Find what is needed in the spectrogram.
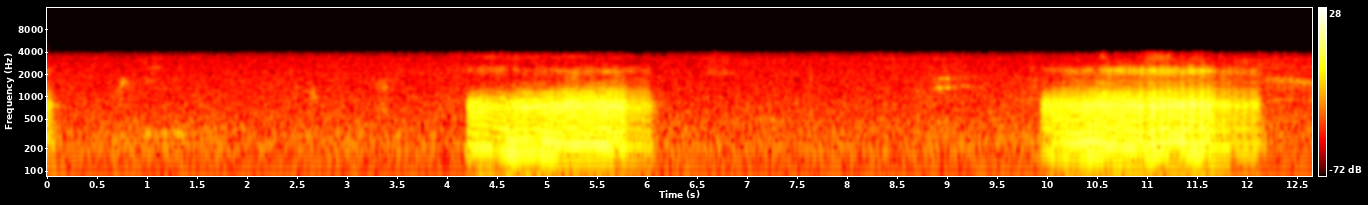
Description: funny of my shih-tzu snoring like hell!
